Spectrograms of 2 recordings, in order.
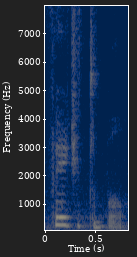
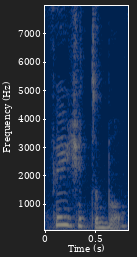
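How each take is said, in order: Both takes have the same delivery.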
